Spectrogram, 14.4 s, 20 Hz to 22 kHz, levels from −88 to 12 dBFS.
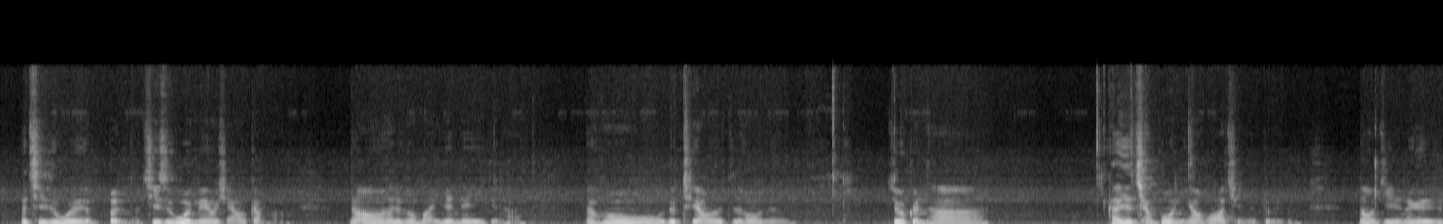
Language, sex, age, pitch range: Chinese, male, 20-39, 95-120 Hz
